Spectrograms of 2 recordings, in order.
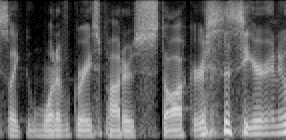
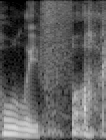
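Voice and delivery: put-on muttering under the breath, quiet. Retelling his reaction on seeing all the lights: imitating muttering under his breath. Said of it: "under his breath".

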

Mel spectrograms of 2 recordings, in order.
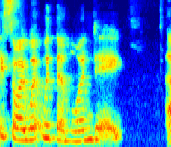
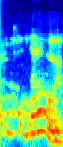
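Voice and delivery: gentle, mild-mannered, pitched-up voice; 7 semitones higher than usual. Retelling first meeting Sensei Benny: retelling a soft-spoken hello. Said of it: "very soft spoken".

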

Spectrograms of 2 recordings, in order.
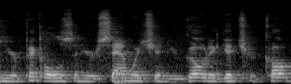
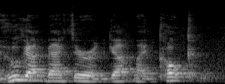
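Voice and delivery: normal talking voice

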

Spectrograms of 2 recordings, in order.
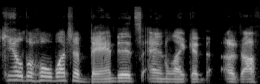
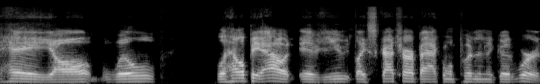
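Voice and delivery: normal talking voice

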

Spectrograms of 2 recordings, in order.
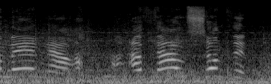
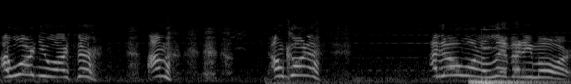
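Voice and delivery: agitated, upset, distraught, much quieter; 5 dB quieter than usual. A kid threatening Arthur Morgan, who tells him to calm down, agitated and distraught. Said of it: "Kid, just calm down".

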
